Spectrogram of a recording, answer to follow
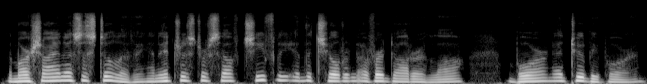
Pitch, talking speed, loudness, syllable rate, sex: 145 Hz, 195 wpm, -17 LUFS, 5.3 syllables/s, male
